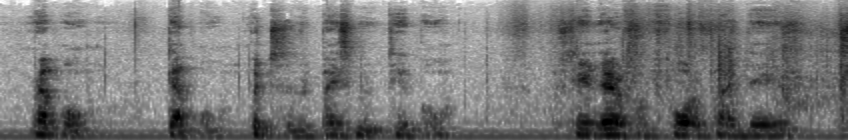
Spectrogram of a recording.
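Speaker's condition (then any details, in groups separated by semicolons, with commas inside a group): Parkinson's disease; mild, about four years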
